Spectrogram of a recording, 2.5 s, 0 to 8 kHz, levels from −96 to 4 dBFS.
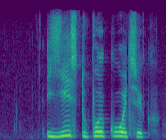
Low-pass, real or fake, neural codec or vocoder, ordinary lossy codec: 7.2 kHz; real; none; AAC, 48 kbps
